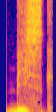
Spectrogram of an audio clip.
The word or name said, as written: bisque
